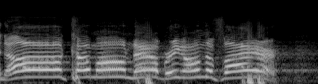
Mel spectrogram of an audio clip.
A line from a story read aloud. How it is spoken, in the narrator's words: They start screaming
